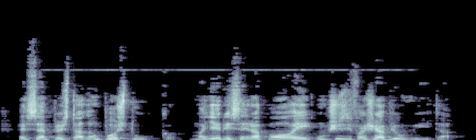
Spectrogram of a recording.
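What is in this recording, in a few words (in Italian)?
"stucco", vocabolario dialettale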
